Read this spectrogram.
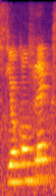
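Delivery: teacher naming the accent "circonflexe" in French. Shown as a demonstration. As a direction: say "circonflexe" as a French word, bright and high. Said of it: "In English, it's circumflex".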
